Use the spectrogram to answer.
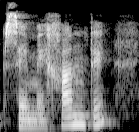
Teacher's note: el golpe fuerte en semejante está en la segunda sílaba empezando por el final por eso es llana vale está acentuada en la penúltima sílaba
